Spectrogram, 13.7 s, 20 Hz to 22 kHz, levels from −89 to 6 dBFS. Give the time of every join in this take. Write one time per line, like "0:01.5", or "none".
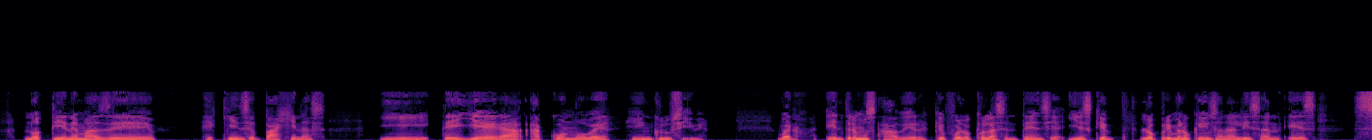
0:04.3
0:08.7
0:09.8
0:11.3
